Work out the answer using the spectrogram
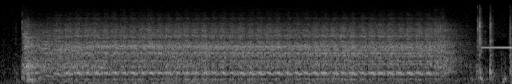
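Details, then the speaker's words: Mitsubishi Pajero Mini after a high-flow turbo install, cranked with both coils disconnected to build turbo oil pressure: the starter drags sluggishly for about four seconds without firing, slow cranking from a weak battery. "battery doesn't have much go."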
